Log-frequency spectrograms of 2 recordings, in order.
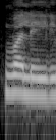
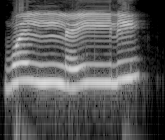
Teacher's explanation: लाम के ऊपर शद है, शद की अदायगी नहीं करते। वाव को जब लाम के साथ मिलाएंगे तो लाम को सख्ती से पढ़ेंगे, क्योंकि शद वाले हर्फ को 2 बार पढ़ा जाता है। यानी पहले वाव के साथ लाम को मिलाएंगे, फिर लाम को या के साथ मिलाएंगे।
